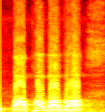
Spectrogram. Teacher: और ताथा दाधा जो है ये दंत से बोले जाते हैं, जबकि पाफा बाभा ये ओष्ठ से बोले जाते हैं, जिसको हम ओष्ठ व्यंजन कहते हैं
